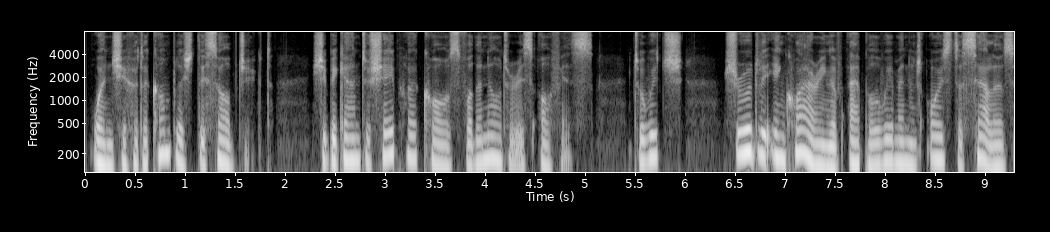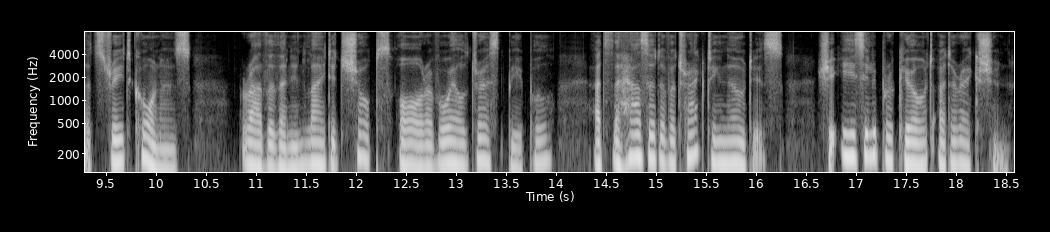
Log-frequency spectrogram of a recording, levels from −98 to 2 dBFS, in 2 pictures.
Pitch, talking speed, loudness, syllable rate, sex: 150 Hz, 155 wpm, -18 LUFS, 5.3 syllables/s, male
